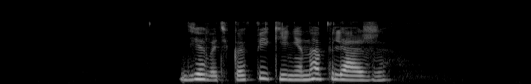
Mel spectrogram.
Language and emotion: Russian, positive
